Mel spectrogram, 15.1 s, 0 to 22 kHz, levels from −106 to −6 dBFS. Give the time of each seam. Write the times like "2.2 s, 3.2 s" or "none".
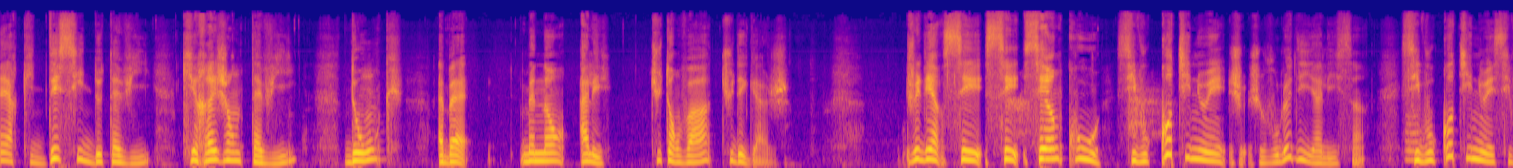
4.3 s, 12.5 s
